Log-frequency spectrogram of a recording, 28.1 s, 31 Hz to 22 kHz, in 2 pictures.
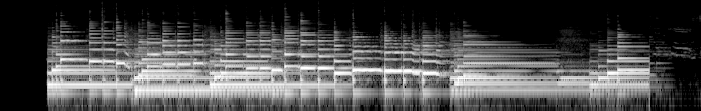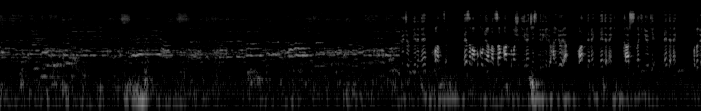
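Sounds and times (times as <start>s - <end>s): acoustic guitar strumming: 1.0s - 13.4s.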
